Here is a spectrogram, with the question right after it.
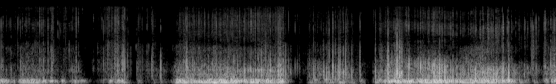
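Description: Long nail tips scratch around the surface of a round purple foam microphone cover, producing dense, crunchy, rumbling scratches heavy in low frequencies. The scratching comes in sustained bursts separated by brief near-silent pauses.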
